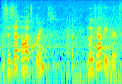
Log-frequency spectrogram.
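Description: A man's voice: high voice, very animated, fast. A man playing a frank young friend who reminisces in a stage play. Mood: matter-of-fact. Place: theater stage, indoors. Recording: distant, reverberant theater, faint noise.

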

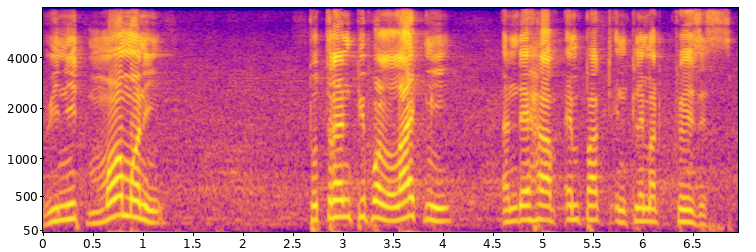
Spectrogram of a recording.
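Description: A man from Senegal addresses a conference panel from the audience. His English is simple and halting. He speaks very slowly, in a somewhat high voice, into a handheld mic in a large pavilion. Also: fairly bright tone, a little hiss or hum. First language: French. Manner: slow, searching for words in simple English. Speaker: audience member asking a question. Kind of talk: halting spontaneous remarks.

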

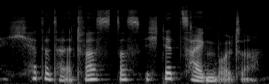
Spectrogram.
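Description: A woman's voice: on the high side, animated, normal speed, darkish tone. A woman voicing a bookish, flustered young woman in an audiobook, murmuring and easily indignant. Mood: murmuring, awkward.

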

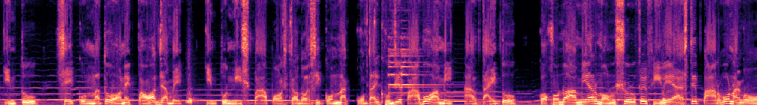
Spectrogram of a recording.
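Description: A man's voice: mid-range voice, lively intonation, brisk, over music, lightly acted. A man voicing a hopeless prince cursed into a bird in a cartoon fairy tale, lamenting plaintively. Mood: despairing.

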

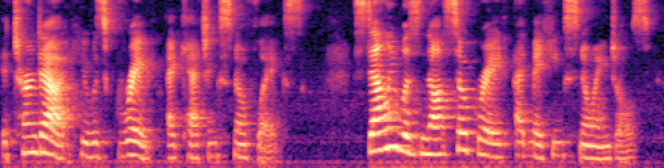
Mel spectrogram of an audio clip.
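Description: A woman hosting a children's story time, narrating in an expressive, deliberate read-aloud style. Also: mid-range voice, gravelly. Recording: roomy, echoing voice recording.

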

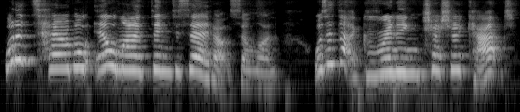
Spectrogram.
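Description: Lady doing a grumpy bossy hare for a kids story, high and jumpy, super huffy. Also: very animated, normal speed, a bit bright, distant mic. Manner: abrupt, demanding, huffy. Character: rude, bossy, indignant male hare, children's storybook.

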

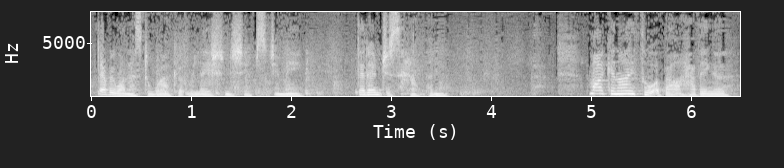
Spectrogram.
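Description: A middle-aged woman acting a troubled married teacher in a television drama, speaking with an English accent, stammering, breathy and hesitant. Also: medium pitch, a little hiss or hum, close to an everyday voice. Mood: earnest. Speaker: teacher in a soap opera.

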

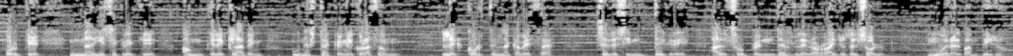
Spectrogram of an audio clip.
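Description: An extremely deep male voice hosts and narrates a radio drama. He speaks solemnly, leaving deliberate pauses. Music plays clearly behind him. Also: lively intonation.

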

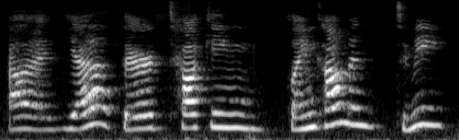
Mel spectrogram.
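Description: A woman's voice: high-pitched, slow pace, pushed and bright, far from the mic. A woman chatting casually as a player in a tabletop role-playing game. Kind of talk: casual chat, playing in character.

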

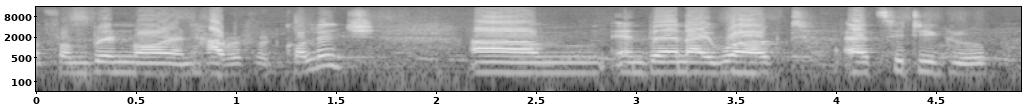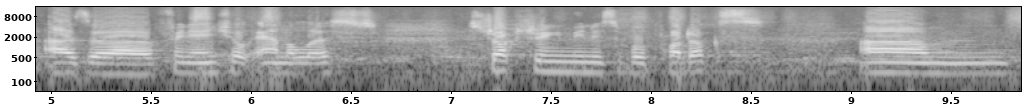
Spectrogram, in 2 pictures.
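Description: A woman's voice: on the low side, low-quality recording. A woman, explaining things informally as an interviewee. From Nepal. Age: 30s. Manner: conversational, explanatory. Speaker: interviewee, volunteer organizer. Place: indoor room, seated.

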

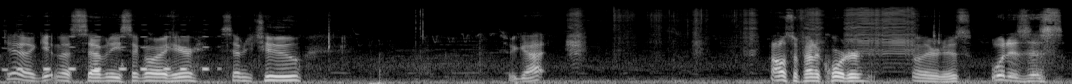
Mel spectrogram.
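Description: A man's voice: a little high, a little slow, pauses often, slight background noise. A middle-aged man casually narrating his metal detecting outdoors in parks, thinking aloud with many fillers, recorded on an action camera. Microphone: action camera held or chest-mounted.

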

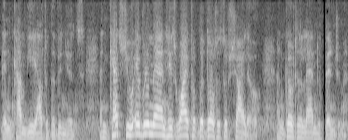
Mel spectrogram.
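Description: A man's voice: mid-range voice, very animated, normal speed, warm tone, slight background noise, natural voice. A man playing a solemn elder of ancient Israel in a dramatized Bible reading, declaiming in archaic phrasing. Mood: instructing.

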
